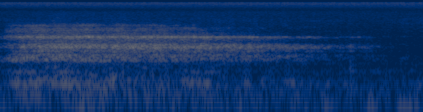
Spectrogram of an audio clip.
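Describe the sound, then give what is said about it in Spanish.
A deep breath drawn in during a guided breathing exercise: one long, steady, airy inhalation lasting about two seconds, heard alone and gently fading toward the end. “Aprovechemos esta inhalación.”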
